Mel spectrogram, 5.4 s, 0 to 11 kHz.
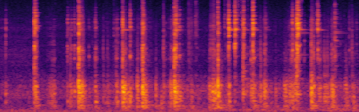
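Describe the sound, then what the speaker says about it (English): Wrench loosening a bolt on an abandoned 1968 Buick Skylark, heard as a string of close, sharp metallic clicks and ratcheting bursts coming in uneven spurts over a few seconds, with no talking. "Bolt's coming loose."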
